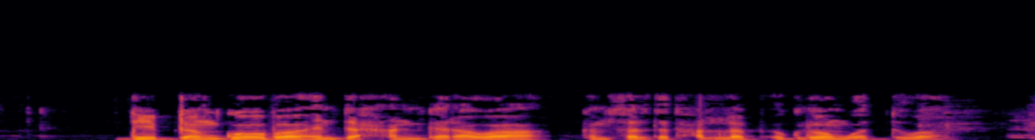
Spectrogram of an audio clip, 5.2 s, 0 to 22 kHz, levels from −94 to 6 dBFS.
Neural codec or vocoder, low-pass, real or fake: none; 7.2 kHz; real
